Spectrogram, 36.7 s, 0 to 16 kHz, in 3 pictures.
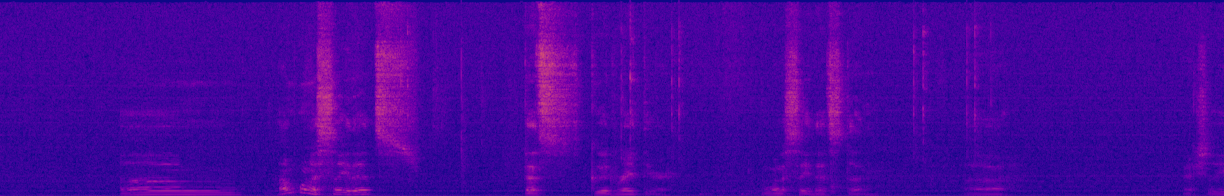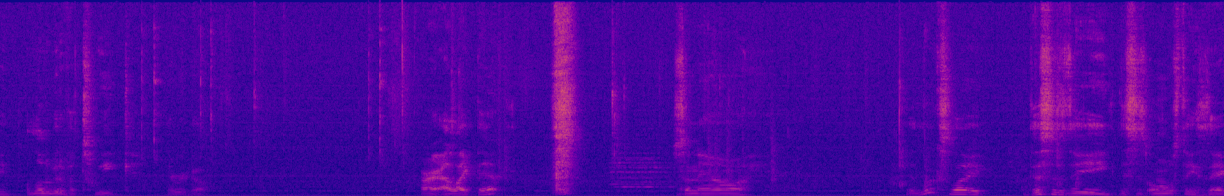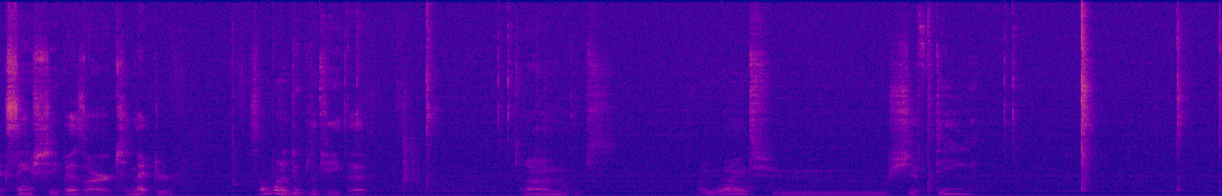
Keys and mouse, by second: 3.2 Tab, 5.4 g, 7.6 r, 9.7-11.6 right drag, 10.0 r, 14.3 right click, 14.8 g, 15.8 right click, 16.8 Tab, 27.9-31.2 right drag, 28.8 Tab, 29.9 Tab, 33.8 shift+d, 35.4 Tab, 36.4 a.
